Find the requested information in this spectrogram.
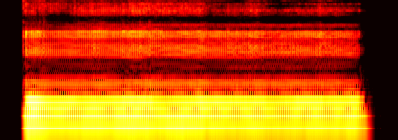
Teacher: It's a sound produced by a flow of air going through the nose. For instance, M is a nasal consonant.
